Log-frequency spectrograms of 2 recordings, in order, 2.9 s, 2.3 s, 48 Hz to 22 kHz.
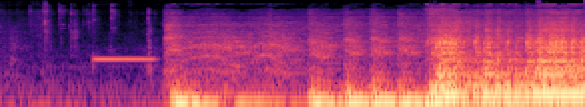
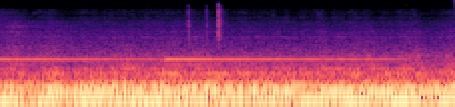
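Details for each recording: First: Camaro V8 hot start after adding a trunk ground wire to cure a misfire and hot-start problem: starter grinds about a second before the engine catches and settles to idle; cranking still sluggish, cause unclear. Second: Camaro V8, hot restart after a drive, following misfire and hot-start repairs where a ground wire was the fix: deep, steady rumble with no stumble or slow crank; normal hot start.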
